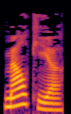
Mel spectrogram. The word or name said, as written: malkia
